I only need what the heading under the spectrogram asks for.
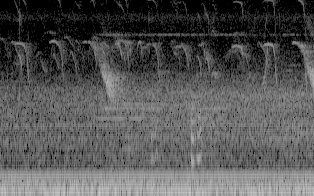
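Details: Baby chicks in a country chicken rearing setup chirp in quick high down-slurred peeps, with a few louder chirps and a brief lower cluck-like sound, over steady hum.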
